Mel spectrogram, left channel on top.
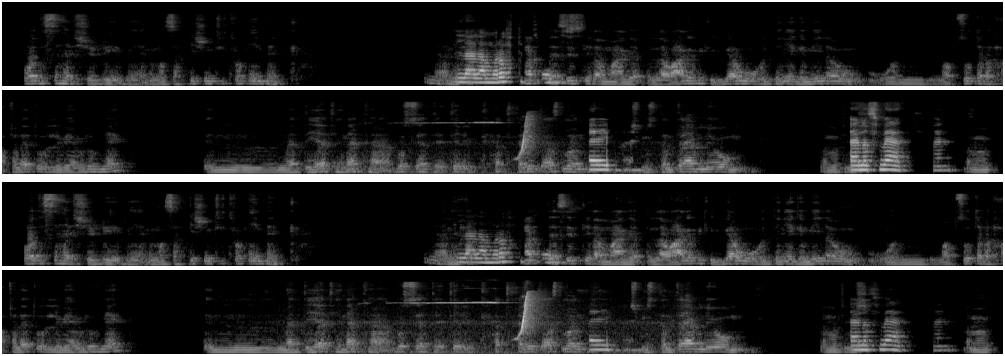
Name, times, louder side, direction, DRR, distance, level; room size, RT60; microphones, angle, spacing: voice 1, 0.2-3.1 4.2-4.7 5.2-11.3 12.0-15.9 16.3-17.6 18.2-18.7 19.6-19.9, right 1 dB, 40° right, 3.9 m, -37 dB
voice 2, 4.5-5.1 5.4-5.6 15.9-16.4 18.5-19.6, left 6 dB, 55° left, 0.5 m, -26 dB
Bird vocalization bird call bird song, 12.7-16.9, right 10 dB, 70° right, 0.7 m, -32 dB
8.3 x 6.2 x 3.0 m
head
